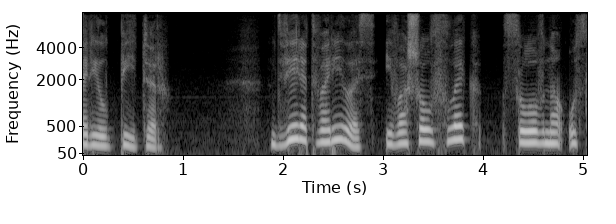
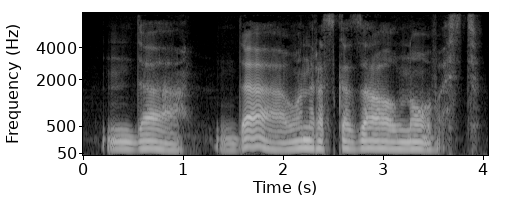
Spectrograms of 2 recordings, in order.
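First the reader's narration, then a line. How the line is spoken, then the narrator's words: Sullen mutter. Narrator (Russian): пробормотал Флек угрюмо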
